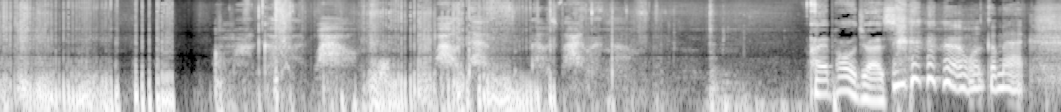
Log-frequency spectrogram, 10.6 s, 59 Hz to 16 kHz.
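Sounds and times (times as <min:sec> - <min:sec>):
zipper being pulled: 0:00.0 - 0:01.8, 0:02.7 - 0:05.4
speech: 0:08.2 - 0:10.6.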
